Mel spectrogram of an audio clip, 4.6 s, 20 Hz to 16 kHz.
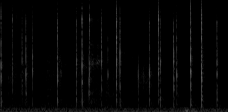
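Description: Long acrylic nails tap quickly on the top edge of a small Yardley soap box, printed cardboard holding a full soap bar, with its back side facing forward. About 20 quick, dry, bright clicks sound in irregular succession, each dying away almost at once over a soft, steady low hiss.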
